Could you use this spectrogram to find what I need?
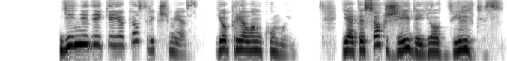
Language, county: Lithuanian, Tauragė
